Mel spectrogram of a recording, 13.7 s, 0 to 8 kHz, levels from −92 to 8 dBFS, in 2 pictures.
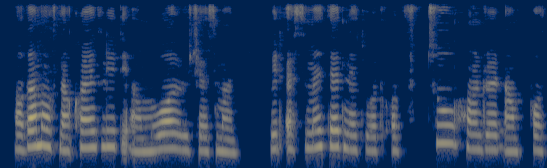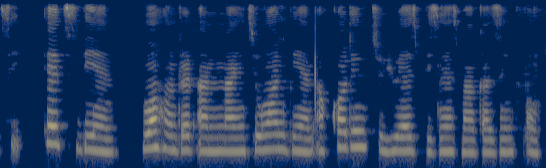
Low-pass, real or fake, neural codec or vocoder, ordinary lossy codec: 7.2 kHz; real; none; none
